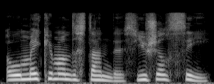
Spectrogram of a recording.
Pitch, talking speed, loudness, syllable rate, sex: 205 Hz, 250 wpm, -16 LUFS, 5.5 syllables/s, female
